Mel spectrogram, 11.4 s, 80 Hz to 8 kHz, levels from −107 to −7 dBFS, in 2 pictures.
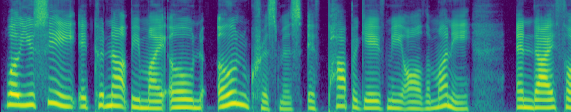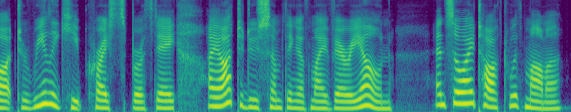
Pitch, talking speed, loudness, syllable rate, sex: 210 Hz, 215 wpm, -18 LUFS, 5.1 syllables/s, female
